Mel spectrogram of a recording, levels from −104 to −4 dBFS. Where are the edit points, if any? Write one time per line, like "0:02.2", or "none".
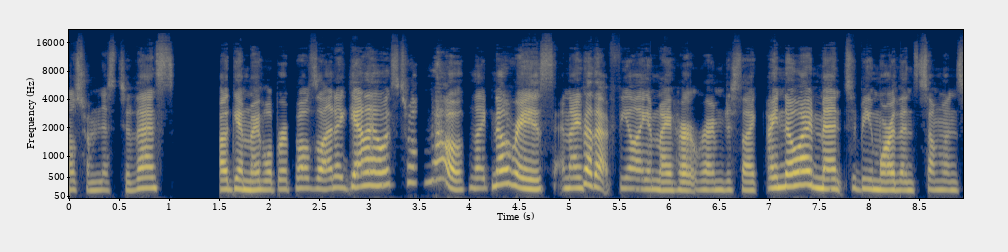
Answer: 0:05.1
